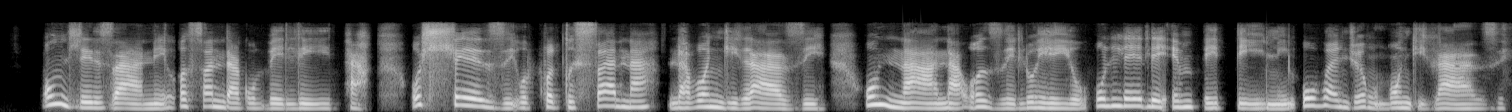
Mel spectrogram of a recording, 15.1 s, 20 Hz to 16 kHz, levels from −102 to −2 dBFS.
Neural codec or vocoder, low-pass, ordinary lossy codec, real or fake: codec, 16 kHz, 0.8 kbps, ZipCodec; 7.2 kHz; AAC, 96 kbps; fake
